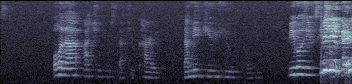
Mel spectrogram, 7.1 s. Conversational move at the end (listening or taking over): taking over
